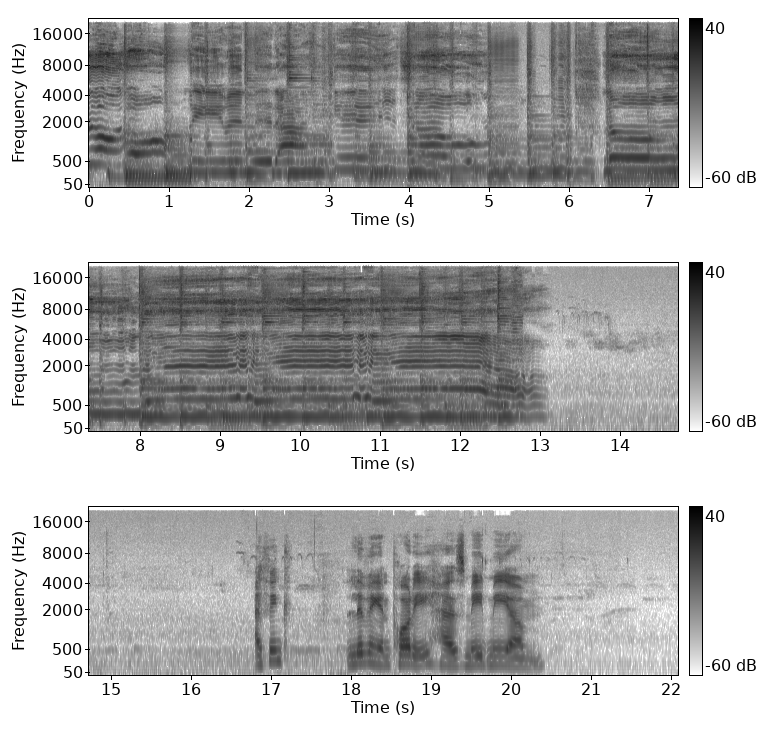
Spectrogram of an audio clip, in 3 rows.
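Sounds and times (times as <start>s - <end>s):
acoustic guitar strumming: 0.0s - 13.1s
person singing: 0.0s - 13.2s.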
